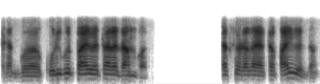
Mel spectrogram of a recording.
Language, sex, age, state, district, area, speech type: Bengali, male, 45-60, West Bengal, Hooghly, rural, conversation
